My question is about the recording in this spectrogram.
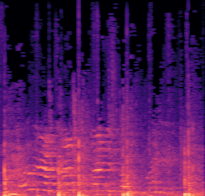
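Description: Children shouting and talking as they play, with a run of sharp thuds from a ball bouncing on concrete, two or three a second.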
